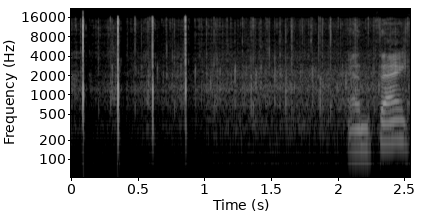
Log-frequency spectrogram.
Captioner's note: audience clapping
